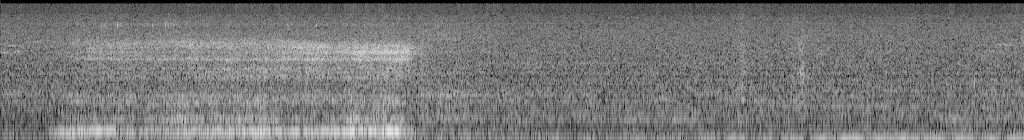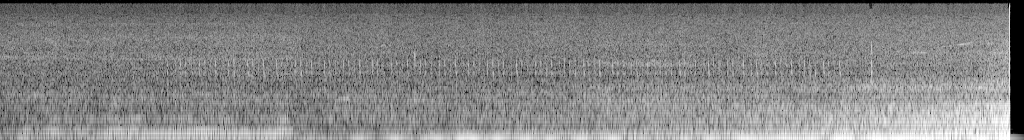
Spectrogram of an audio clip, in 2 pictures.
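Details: Sleeping dog snoring: low, rumbling breathing sounds in slow repeated waves, growing louder toward the end.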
